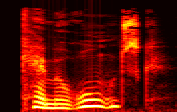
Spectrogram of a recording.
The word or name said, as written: camerounsk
